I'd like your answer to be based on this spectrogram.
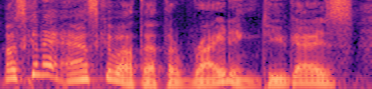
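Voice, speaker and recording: A man hosting a radio interview in a studio, asking questions in a laid-back, halting way. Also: medium pitch, wildly swooping pitch, a little mellow, husky. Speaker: radio host.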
